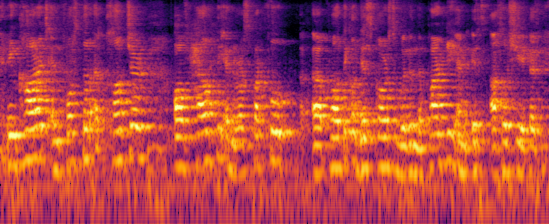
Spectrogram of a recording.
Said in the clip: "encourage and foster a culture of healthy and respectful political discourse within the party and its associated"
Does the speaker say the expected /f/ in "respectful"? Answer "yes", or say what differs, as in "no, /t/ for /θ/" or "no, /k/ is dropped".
yes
